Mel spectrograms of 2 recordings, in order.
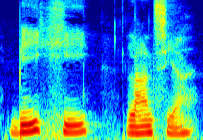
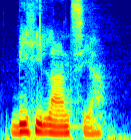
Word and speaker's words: vigilancia: Vigilancia. Notice here how the V, the combination of VI, is pronounced as like a B in Spanish.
